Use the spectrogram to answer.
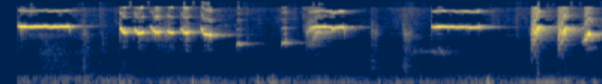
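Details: Brown-throated sunbird (konin) in full, active song, used as a lure to prompt other sunbirds to sing: sharp, very high thin chirps and short metallic trills in quick bursts, with brief pauses and a faint low rumble beneath.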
